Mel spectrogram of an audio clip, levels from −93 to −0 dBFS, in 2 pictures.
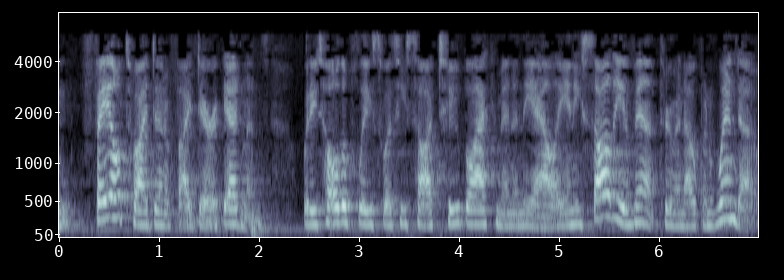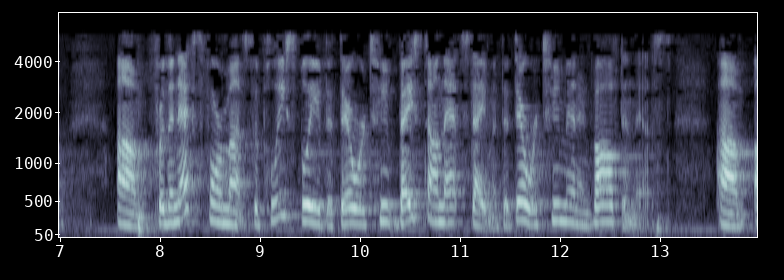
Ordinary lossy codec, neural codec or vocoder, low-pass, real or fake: MP3, 24 kbps; none; 7.2 kHz; real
